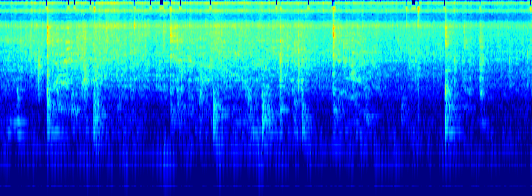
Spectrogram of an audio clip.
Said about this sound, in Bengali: আলু পেঁয়াজ একসাথে ভেজে নেব, বেশি লাল করে ভাজবো না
